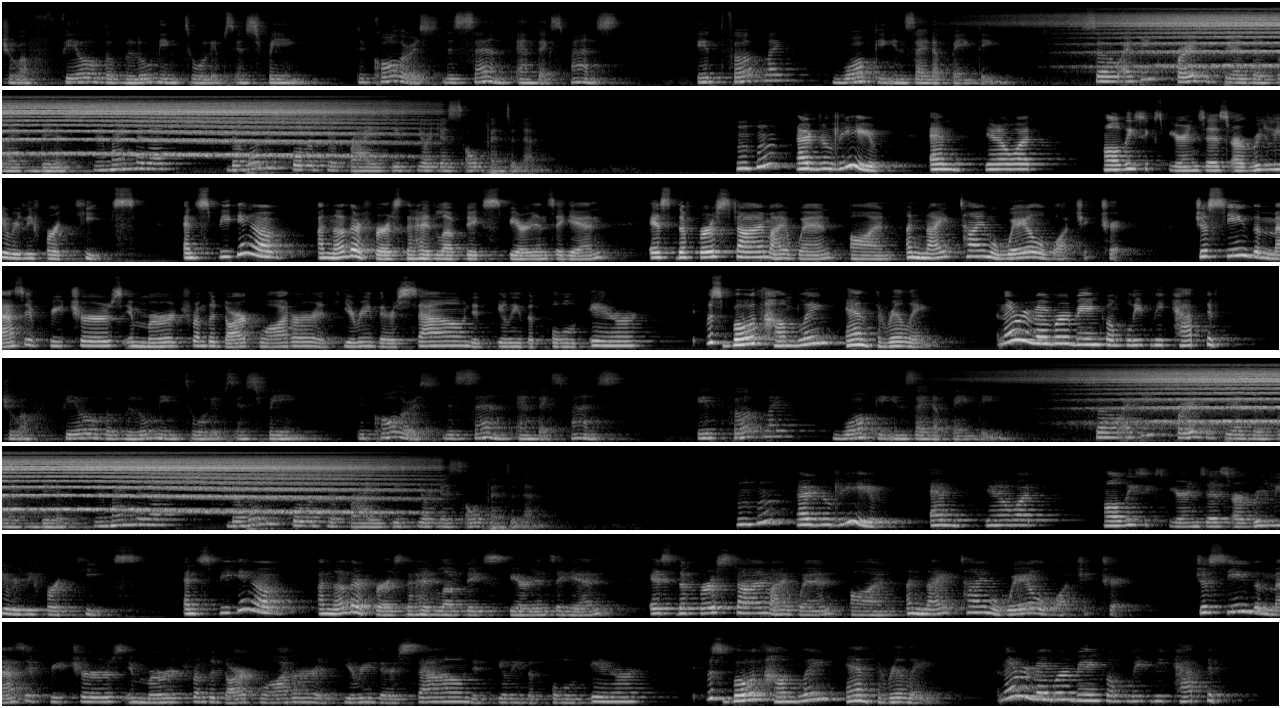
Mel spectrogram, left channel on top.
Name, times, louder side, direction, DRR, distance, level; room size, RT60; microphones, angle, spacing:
voice 1, 0.0-3.0 3.6-6.1 7.0-7.8 8.3-10.0 10.8-14.4 15.0-18.2, left 1 dB, 30° left, 6 dB, 0.8 m, -31 dB
sound 1, 10.4-17.2, right 1 dB, 5° right, 0.5 m, -20 dB
voice 2, 20.1-21.6 22.1-23.1 23.8-26.9 27.4-28.4 28.7-31.6 32.0-36.7 37.5-43.6 43.8-44.7 45.4-47.7 48.3-50.5, left 5 dB, 80° left, 9 dB, 0.3 m, -24 dB
9.2 x 4.9 x 3.3 m, 0.85 s
head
